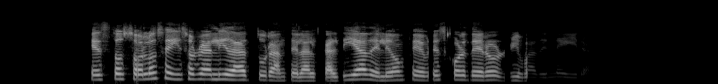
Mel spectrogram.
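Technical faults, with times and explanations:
5.27–7.19 s: the speech falls about 28 dB, likely from one channel inverted, which cancels the shared centre content when summed to mono.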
